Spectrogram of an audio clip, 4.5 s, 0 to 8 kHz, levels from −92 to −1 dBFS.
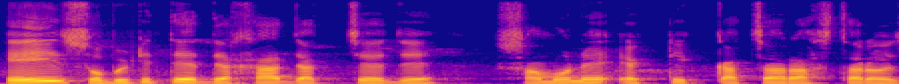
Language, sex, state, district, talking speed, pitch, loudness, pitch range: Bengali, male, Assam, Hailakandi, 135 wpm, 140 Hz, -18 LUFS, 135-150 Hz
